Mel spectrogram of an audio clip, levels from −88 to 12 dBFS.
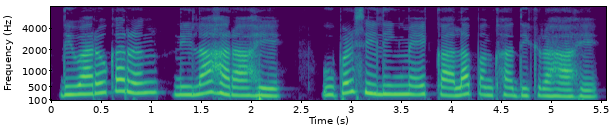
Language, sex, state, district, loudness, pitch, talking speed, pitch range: Hindi, female, Arunachal Pradesh, Lower Dibang Valley, -15 LUFS, 260 Hz, 160 wpm, 235-290 Hz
